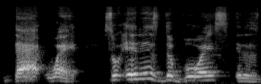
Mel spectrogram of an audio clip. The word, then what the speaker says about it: Du Bois: And it is pronounced Du Bois, not Du Bois.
